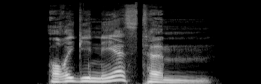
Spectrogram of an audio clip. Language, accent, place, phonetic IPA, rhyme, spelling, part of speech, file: German, Germany, Berlin, [oʁiɡiˈnɛːɐ̯stəm], -ɛːɐ̯stəm, originärstem, adjective, De-originärstem.ogg
- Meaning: strong dative masculine/neuter singular superlative degree of originär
